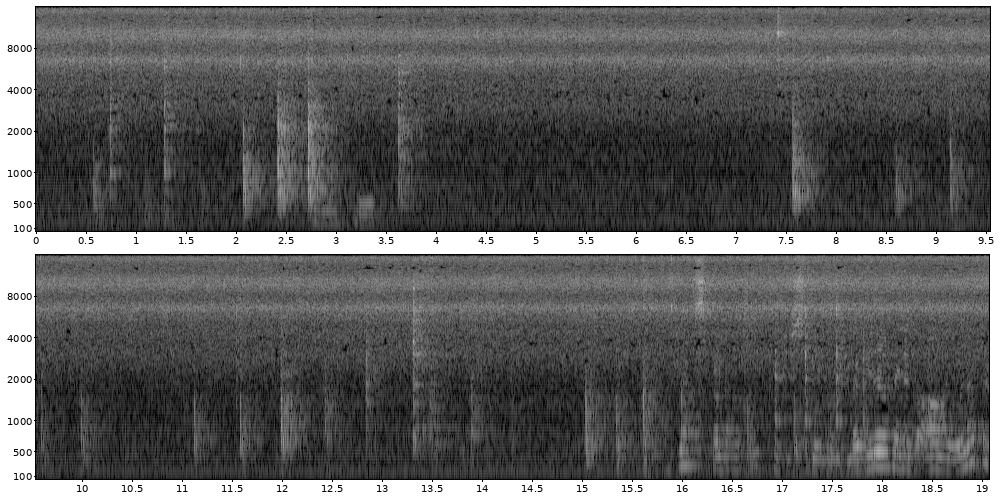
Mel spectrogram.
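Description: A wooden spatula scrapes and knocks against a frying pan while stirring food.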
